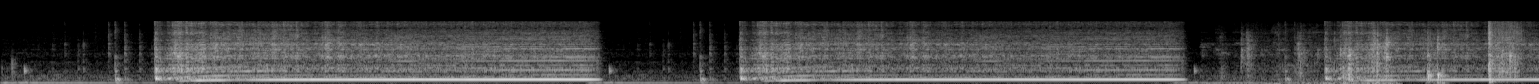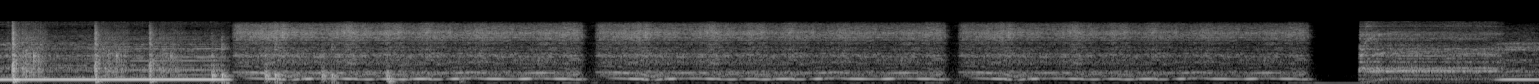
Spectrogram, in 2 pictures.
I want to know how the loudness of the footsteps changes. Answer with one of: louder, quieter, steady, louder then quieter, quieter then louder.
louder then quieter.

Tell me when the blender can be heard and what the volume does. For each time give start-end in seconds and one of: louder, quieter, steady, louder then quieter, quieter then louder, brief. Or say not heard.
0.0-30.7 quieter.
